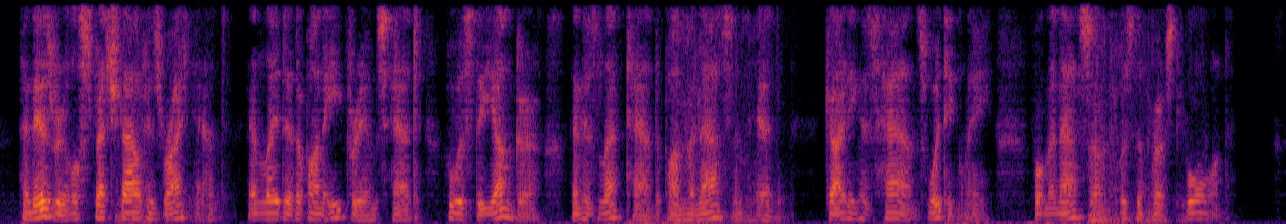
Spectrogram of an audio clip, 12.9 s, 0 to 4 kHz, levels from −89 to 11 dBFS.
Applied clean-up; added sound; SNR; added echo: neural mask model DeepFilterNet 3.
